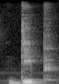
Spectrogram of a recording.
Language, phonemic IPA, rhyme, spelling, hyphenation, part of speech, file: Dutch, /dip/, -ip, diep, diep, adjective / noun, Nl-diep.ogg
- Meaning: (adjective) 1. deep, down low 2. profound 3. intense; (noun) 1. the deep, profound part of a body of water 2. a canal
